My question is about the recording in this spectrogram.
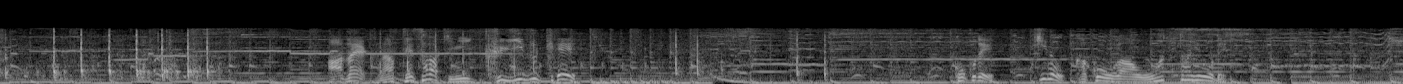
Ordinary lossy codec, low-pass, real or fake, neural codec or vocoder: none; 5.4 kHz; real; none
